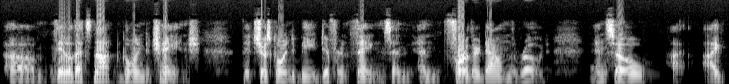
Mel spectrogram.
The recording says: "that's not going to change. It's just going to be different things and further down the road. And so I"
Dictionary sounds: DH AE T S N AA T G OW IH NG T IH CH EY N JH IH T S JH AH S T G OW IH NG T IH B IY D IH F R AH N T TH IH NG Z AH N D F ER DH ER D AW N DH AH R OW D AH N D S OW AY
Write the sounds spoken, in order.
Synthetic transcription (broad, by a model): DH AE T S N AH T G OW IH NG T IH CH EY N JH IH T S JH AH S G OW IH NG T IH B IY D IH F R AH N TH IH NG Z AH N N F ER DH ER D AW N DH AH R OW D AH N S OW AY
